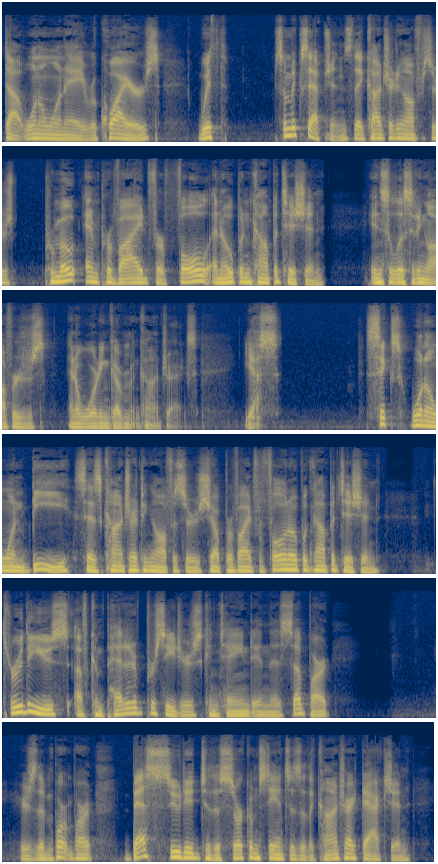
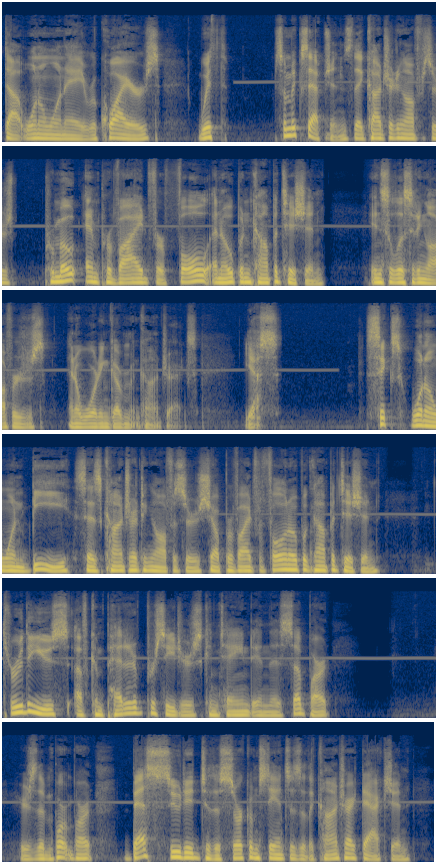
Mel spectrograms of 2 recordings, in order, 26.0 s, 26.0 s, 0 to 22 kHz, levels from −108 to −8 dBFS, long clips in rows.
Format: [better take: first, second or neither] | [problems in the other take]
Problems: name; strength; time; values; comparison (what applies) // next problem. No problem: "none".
first | high-pitched whine; faint; from 2.5 to 12 s and from 15 s on; 2 kHz, 35 dB below the speech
